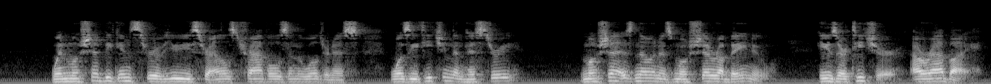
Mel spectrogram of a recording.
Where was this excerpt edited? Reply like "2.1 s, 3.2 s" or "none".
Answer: 5.8 s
